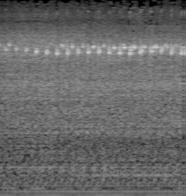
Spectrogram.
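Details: Honda Civic idling on first start after a repair for knocking, with main bearings, oil pickup and new oil pan gasket fitted: a steady, even idle with a faint whine and a slight tick, possibly an exhaust leak. The power steering pump doesn't squeal and there is no shake.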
